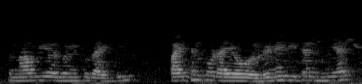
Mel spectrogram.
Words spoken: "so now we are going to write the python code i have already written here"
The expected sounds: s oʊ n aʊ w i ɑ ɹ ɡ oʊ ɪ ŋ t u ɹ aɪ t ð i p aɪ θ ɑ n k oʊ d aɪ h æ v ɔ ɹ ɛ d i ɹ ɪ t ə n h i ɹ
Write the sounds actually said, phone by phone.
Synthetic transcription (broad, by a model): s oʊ n aʊ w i ɑ ɹ ɡ oʊ ɪ ŋ t u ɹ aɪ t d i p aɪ s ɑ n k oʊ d aɪ ɔ ɹ ɛ d i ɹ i t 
